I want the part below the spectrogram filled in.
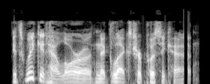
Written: neglects

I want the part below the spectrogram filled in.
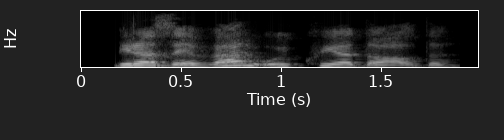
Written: evvel

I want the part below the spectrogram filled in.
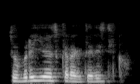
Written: brillo

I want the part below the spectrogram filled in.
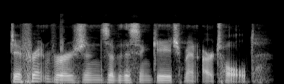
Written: versions

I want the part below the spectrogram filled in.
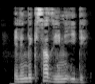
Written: saz

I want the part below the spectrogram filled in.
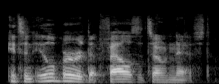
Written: fouls

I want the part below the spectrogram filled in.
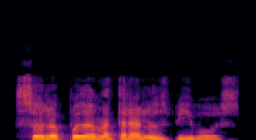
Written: matar

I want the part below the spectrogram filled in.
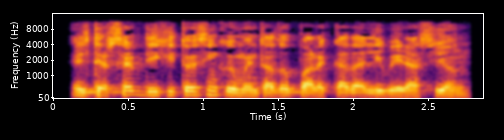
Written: incrementado

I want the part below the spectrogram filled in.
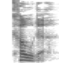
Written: colder

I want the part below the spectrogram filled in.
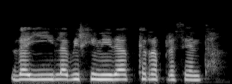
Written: virginidad

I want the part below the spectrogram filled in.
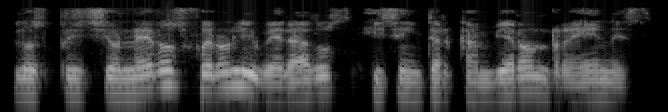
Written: intercambiaron

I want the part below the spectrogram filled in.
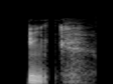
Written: Inc

